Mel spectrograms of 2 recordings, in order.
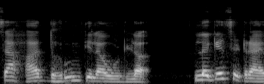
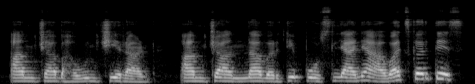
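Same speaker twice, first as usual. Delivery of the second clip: ordinary delivery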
